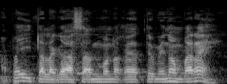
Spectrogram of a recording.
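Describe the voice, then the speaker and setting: A man's voice: mid-range voice, fairly quick, loud music behind the voice, natural voice. A man with an Ilocano accent playing a needling drinking buddy who mocks his pal in a comedy drama podcast. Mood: mocking.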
